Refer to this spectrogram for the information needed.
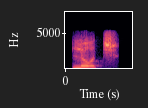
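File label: "loach", Indian English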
